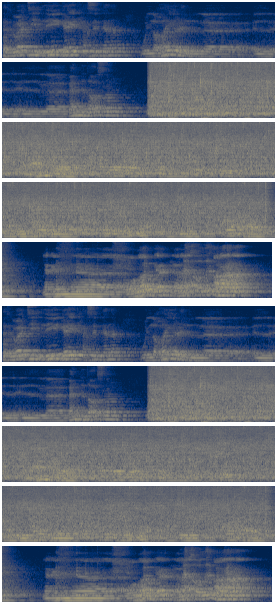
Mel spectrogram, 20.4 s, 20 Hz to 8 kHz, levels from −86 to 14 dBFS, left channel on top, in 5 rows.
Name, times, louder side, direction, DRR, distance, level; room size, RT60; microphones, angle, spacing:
voice 1, 0.0-1.7 2.1-5.8 6.2-7.7 8.3-8.7 17.2-17.6 18.0-18.6 19.0-20.0, right 1 dB, 25° right, -2 dB, 0.9 m, -33 dB
sound 1, 6.3-16.3, left 2 dB, 10° left, 0.3 m, -24 dB
voice 2, 8.5-11.7 12.2-16.5 17.0-19.2 19.5-20.0, left 1 dB, 45° left, -1 dB, 0.8 m, -28 dB
7.1 x 3.1 x 2.2 m, 1.3 s
head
